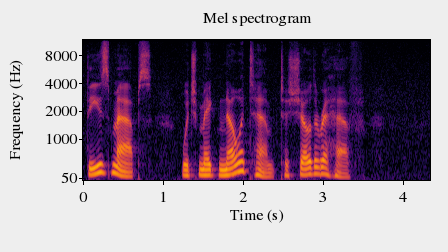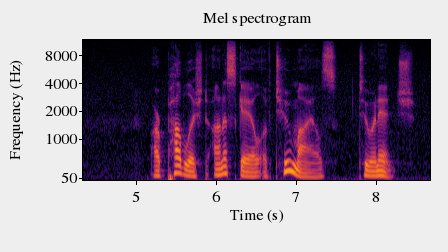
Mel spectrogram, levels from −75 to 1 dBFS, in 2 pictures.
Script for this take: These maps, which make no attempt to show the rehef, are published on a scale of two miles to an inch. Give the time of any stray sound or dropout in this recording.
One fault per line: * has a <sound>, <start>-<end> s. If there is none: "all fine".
all fine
